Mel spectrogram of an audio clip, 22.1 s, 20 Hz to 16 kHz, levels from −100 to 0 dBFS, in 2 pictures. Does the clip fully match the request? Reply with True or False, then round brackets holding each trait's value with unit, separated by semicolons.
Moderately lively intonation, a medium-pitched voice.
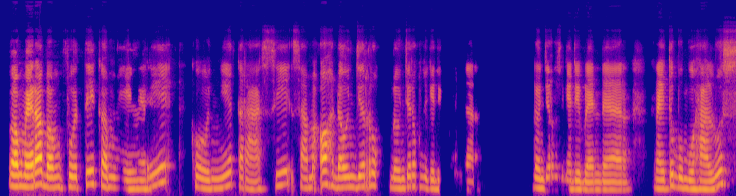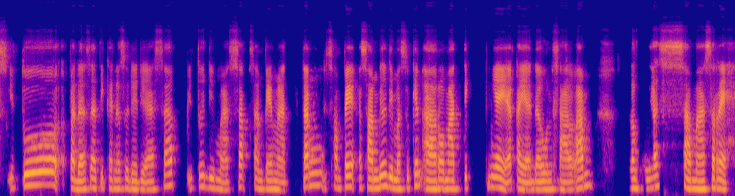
True (3.6 semitones; 175 Hz)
